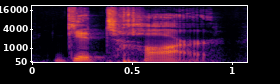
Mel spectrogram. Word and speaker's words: guitar: to trust your ear think of the word guitar guitar it goes weak strong guitar thear is usually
